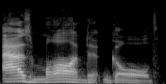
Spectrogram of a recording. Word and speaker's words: Asmongold: it's as M okay it's asmond gold there's a d there's a d that you forgot asmond gold response to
